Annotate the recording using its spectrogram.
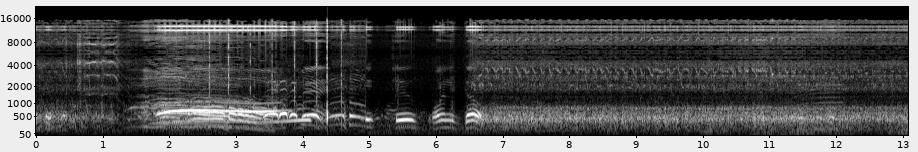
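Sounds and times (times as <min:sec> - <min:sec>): electric motor whine: 0:06.6 - 0:13.0.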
